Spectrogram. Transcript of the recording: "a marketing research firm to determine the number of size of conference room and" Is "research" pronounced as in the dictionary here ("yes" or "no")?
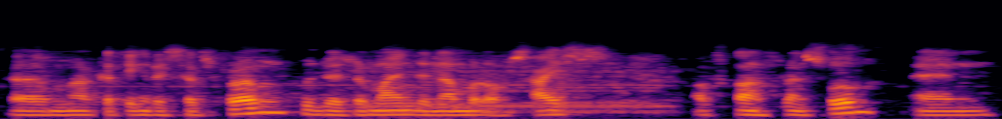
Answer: no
